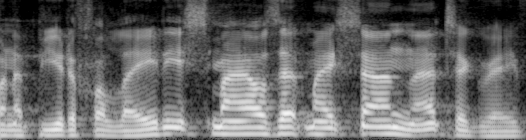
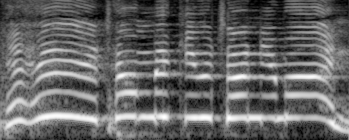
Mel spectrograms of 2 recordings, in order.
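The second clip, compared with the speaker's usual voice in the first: very high falsetto cartoon mouse; Mickey Mouse; 5 dB louder than usual. Puppeteer dad asking his son what's up, Mickey Mouse voice. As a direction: squeak it out like a chummy puppet mascot. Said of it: "as Mickey".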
